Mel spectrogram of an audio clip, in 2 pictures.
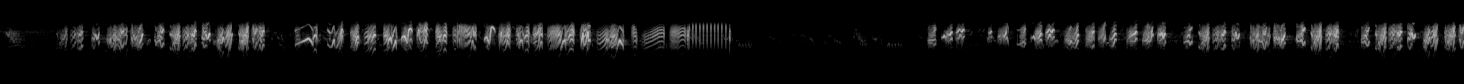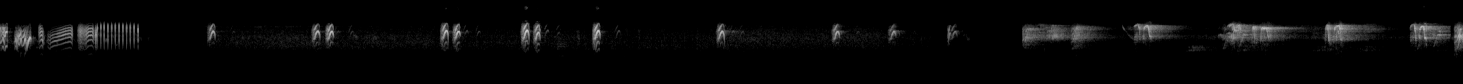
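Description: A swallow sings a fast twittering song with rattling trills.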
